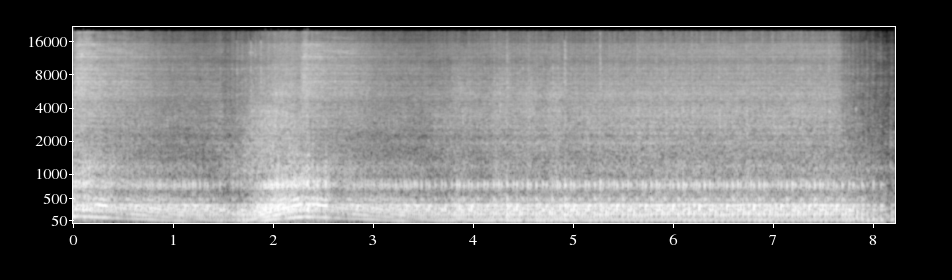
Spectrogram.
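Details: 2001 Volvo V70 T5 petrol engine idling with one quick rev: faint steady whistle over idle, pointing to a vacuum leak; suspected, not confirmed.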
